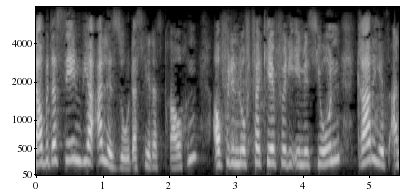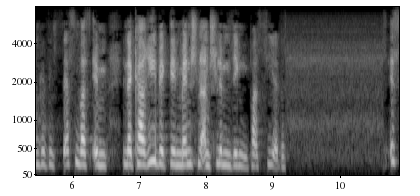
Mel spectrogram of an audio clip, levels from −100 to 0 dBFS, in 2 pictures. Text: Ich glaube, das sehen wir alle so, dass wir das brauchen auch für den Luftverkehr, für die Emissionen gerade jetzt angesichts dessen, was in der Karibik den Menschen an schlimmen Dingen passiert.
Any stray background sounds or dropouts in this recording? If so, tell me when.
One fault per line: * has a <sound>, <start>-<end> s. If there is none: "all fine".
all fine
